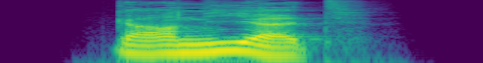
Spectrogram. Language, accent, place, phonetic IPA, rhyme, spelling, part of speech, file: German, Germany, Berlin, [ɡaʁˈniːɐ̯t], -iːɐ̯t, garniert, verb, De-garniert.ogg
- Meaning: 1. past participle of garnieren 2. inflection of garnieren: third-person singular present 3. inflection of garnieren: second-person plural present 4. inflection of garnieren: plural imperative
